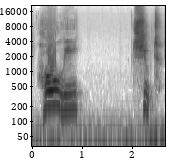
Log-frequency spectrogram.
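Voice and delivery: startled outburst, then a breathless hush; surprised exclamation. Real, not acted. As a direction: blurt it out in shock. Shocked at the card drawn.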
